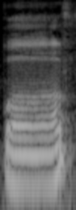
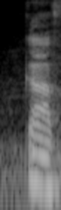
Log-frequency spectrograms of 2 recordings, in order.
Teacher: কাফটা কিন্তু কফের মত মোটা করা যাবে না কাফটা হবে গোড়া থেকে একটু আগে জিহ্বার অংশটি তার বরাবর উপরে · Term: পাতলা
